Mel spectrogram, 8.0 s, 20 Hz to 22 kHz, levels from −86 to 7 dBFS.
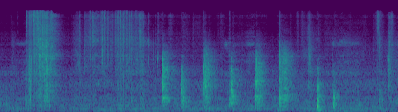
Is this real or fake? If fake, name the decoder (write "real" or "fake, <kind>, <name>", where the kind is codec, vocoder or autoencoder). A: fake, codec, SNAC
